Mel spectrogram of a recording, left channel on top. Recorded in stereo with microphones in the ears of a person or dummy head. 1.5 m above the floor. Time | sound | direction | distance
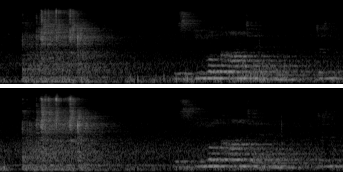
0.2 | a drawer | 5° right (ahead or behind) | 1.2 m
1.7 | a woman speaking | 85° left | 3 m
